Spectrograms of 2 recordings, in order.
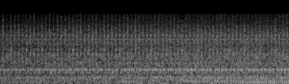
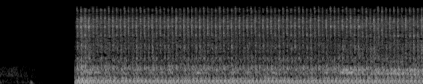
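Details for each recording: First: Diesel idling after repair, with the timing chain and a non-original pump replaced: even, steady clatter with no rattle or knock, healthy idle. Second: Diesel car engine after its fuel rail pressure sensor was replaced: a light, uneven rattle of three to four per second over the idle clatter, suspected to be worn timing chain tensioners.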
